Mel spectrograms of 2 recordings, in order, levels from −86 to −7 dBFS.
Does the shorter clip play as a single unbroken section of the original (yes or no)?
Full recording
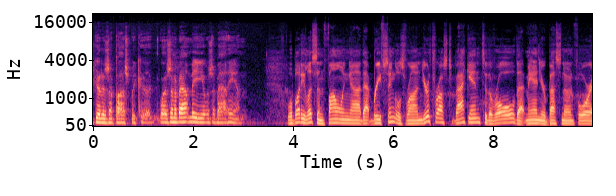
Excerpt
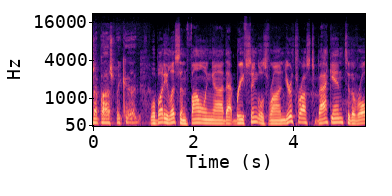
no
